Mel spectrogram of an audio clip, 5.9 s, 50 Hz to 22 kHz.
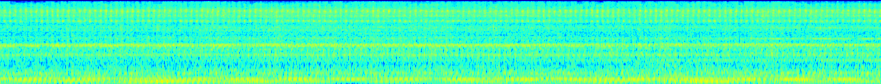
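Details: Air Star 30 dual-head oilless compressor building pressure toward cutoff during maintenance, after which purge gradually weakens as expected: steady even rattling drone at constant pitch with fast regular pulse, no knocks or misses; normal.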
